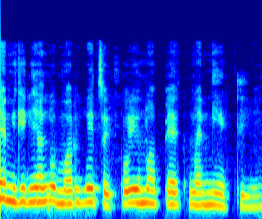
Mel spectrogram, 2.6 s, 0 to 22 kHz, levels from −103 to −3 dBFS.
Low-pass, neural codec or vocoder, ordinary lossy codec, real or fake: none; codec, 24 kHz, 1.5 kbps, HILCodec; none; fake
